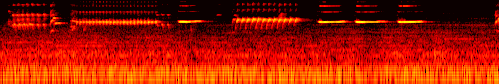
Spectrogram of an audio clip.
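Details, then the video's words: Singing male canary in training gives a softer passage: a short high trill, a steady buzzy roll, then a few clear, separate whistled notes spaced about half a second apart. "canary singing training male"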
